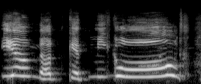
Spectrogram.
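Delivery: high, loud, drawn-out wail; Private Fraser. Acted. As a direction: wail it slowly, stretching every word. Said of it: "in the voice of, uh, Private Fraser".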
